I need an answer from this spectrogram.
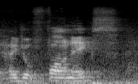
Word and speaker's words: hydroponics: They always say like hydroponics. It's actually hydroponics, because phonics means comes from phono. In Greek, it means sound, and it's like telephone, microphone. So it's not that.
